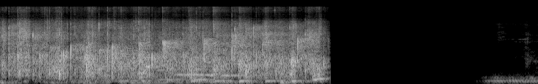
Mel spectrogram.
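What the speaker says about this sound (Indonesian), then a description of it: "Tepuk tangan." Classroom audience bursts into lively applause for about three seconds before it cuts to silence, then a faint murmur of voices returns.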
